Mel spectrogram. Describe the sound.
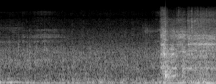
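A car engine starts as a man gets behind the wheel. After a low, steady background hum, the engine catches with a sudden loud burst and keeps running.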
